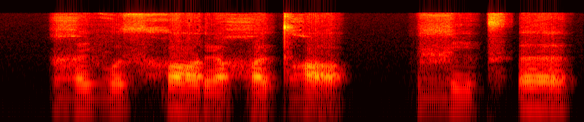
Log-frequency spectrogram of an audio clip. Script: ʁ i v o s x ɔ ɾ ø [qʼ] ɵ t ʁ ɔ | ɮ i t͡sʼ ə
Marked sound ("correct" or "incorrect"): incorrect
